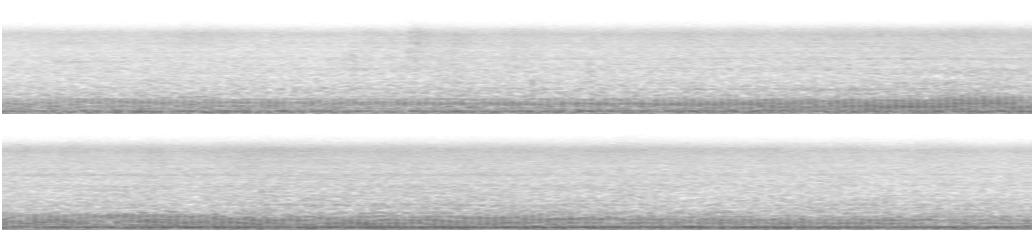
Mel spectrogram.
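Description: A low, steady engine hum over faint outdoor background noise, growing louder about halfway through.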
